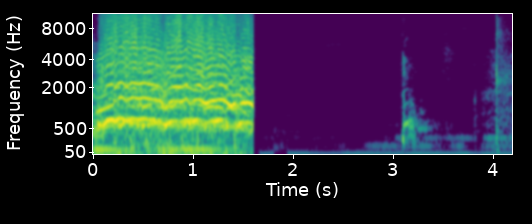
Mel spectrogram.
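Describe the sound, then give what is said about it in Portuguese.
A loud, wavering whinny-like cry fills the opening, then after a short silence come two sharp, brief hiccups about a second apart from a person who has the hiccups, fairly quiet. “Segunda-feira de feriado, aniversário de São Paulo, estamos gravando aqui mais um baião, tô com soluço, sobre educação, que é o tema que a gente mais fala por aqui.”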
